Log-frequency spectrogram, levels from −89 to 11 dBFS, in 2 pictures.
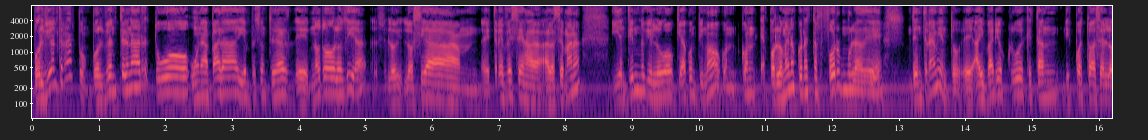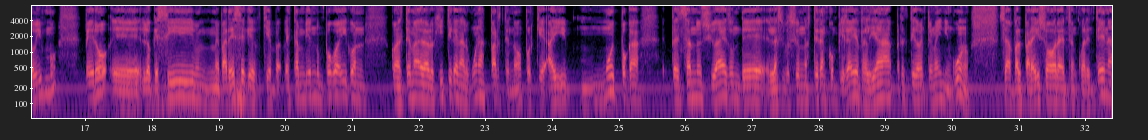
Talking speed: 205 wpm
